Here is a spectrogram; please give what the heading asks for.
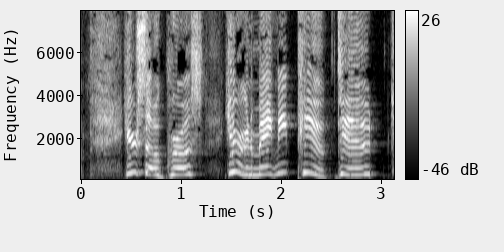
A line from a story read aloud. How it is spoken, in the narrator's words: Kenny screamed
